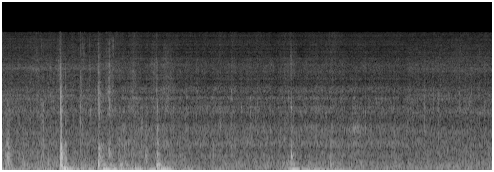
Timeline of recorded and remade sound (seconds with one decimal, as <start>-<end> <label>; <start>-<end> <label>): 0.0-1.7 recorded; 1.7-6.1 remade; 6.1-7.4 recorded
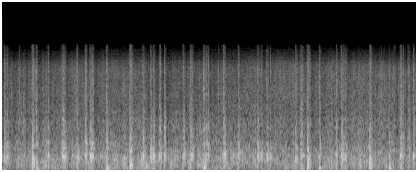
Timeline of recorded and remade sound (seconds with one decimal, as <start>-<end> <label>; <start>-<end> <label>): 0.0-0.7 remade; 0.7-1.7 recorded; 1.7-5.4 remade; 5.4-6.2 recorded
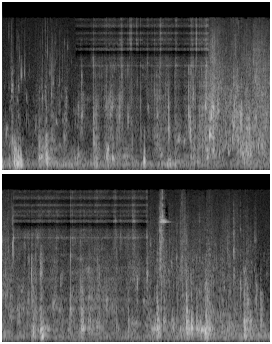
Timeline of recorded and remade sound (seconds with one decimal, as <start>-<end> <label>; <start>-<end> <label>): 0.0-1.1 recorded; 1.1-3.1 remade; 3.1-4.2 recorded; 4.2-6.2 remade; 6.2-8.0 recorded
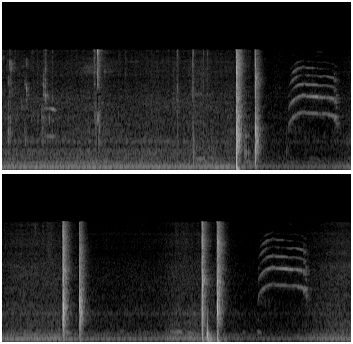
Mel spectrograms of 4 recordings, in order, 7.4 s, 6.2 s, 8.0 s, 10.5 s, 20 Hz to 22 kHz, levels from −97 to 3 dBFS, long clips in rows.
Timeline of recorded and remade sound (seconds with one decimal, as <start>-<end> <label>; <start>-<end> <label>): 0.0-3.7 recorded; 3.7-4.3 remade; 4.3-10.5 recorded

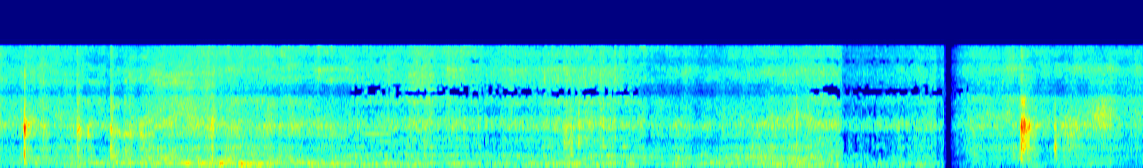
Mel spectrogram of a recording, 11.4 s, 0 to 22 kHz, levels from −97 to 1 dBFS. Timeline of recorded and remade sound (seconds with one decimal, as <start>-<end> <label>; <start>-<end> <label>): 0.0-3.5 remade; 3.5-6.4 recorded; 6.4-8.1 remade; 8.1-9.7 recorded; 9.7-11.4 remade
